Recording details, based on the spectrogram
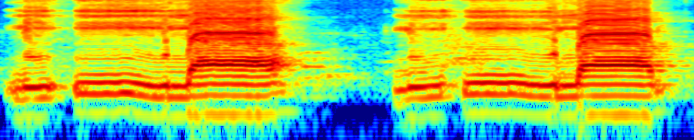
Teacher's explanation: لا پر تھوڑا سا آواز کو اپ کر دینا ہے، یعنی آواز کو بلند کرنا ہے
